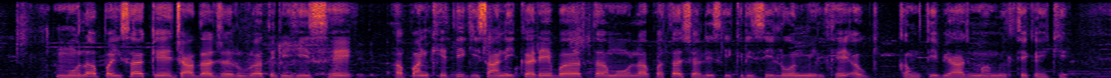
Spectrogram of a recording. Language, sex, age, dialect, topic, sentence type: Chhattisgarhi, male, 18-24, Western/Budati/Khatahi, banking, statement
